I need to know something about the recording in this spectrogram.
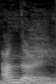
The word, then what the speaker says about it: honor: The first letter of the word honor, for example, is a consonant, but it's a non-pronounced. In spite of its spelling, the word honor begins with a vowel sound.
